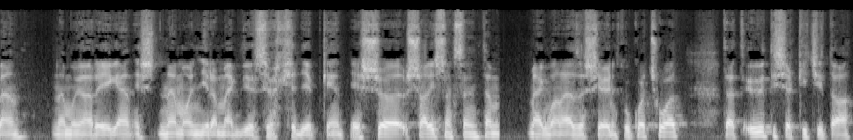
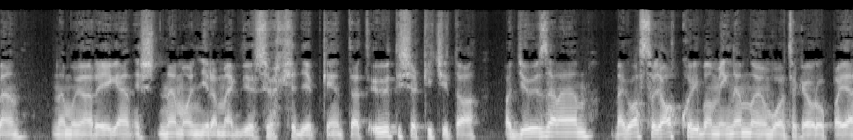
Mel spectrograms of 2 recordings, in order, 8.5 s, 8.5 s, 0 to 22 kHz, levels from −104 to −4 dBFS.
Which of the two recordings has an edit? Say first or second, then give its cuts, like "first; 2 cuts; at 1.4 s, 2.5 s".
first; 3 cuts; at 3.5 s, 6.1 s, 7.2 s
